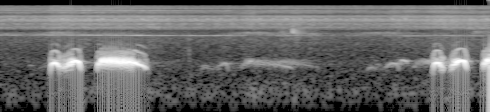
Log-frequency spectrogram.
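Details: Wild spotted dove and decoy dove showing off their calls, teasing and luring each other. Two loud cooing phrases, each two quick looping notes and a drawn-out hollow coo, with soft murmured coos in between.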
